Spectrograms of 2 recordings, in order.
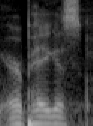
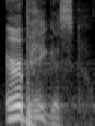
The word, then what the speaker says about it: Areopagus: are different ways to pronounce it. I, I, I grew up hearing Areopagus. This is like, um, uh, I think it explains. Areopagus, where they said to him, May we know what this new teaching is that you are presenting?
